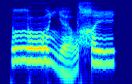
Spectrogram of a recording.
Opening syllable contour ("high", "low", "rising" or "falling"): high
